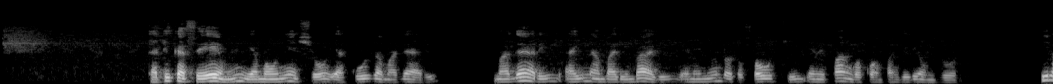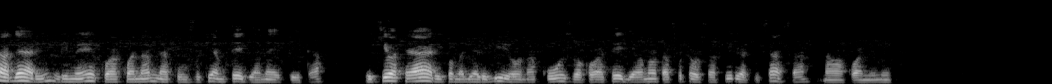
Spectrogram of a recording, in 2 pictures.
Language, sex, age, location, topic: Swahili, male, 25-35, Dar es Salaam, finance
